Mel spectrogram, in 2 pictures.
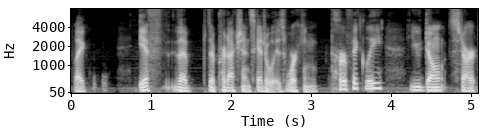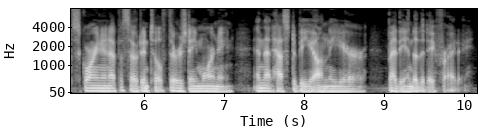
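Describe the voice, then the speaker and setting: A middle-aged man speaking as an interview guest in a casual, thoughtful, halting way, often hedging what he says. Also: low-pitched, vocal fry, dry recording, clean studio sound. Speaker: guest, radio producer.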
